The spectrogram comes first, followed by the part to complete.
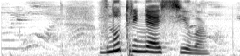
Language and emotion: Russian, neutral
